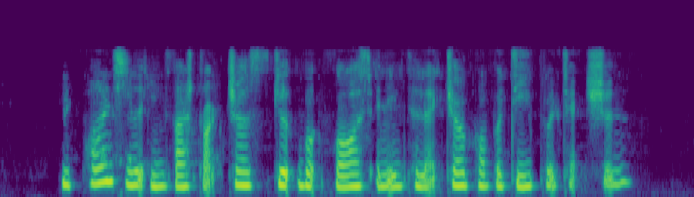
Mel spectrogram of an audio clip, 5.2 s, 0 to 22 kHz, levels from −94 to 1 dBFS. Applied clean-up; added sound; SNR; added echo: neural mask model DeepFilterNet 3.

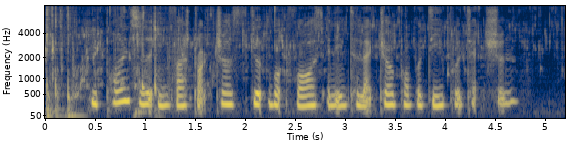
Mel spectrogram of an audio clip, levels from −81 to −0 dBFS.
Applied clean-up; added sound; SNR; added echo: none; Liquid; 15 dB; none.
